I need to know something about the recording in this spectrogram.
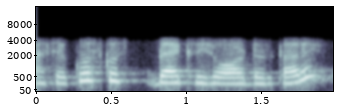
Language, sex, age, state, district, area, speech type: Kashmiri, female, 30-45, Jammu and Kashmir, Ganderbal, rural, conversation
